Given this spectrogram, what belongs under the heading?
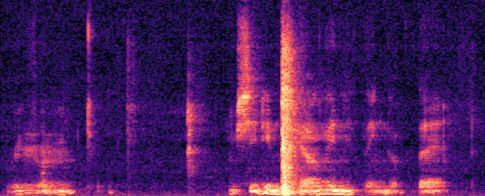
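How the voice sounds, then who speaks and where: A woman with an American accent speaks with vocal fry. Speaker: Choctaw elder. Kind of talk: oral history interview answer.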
